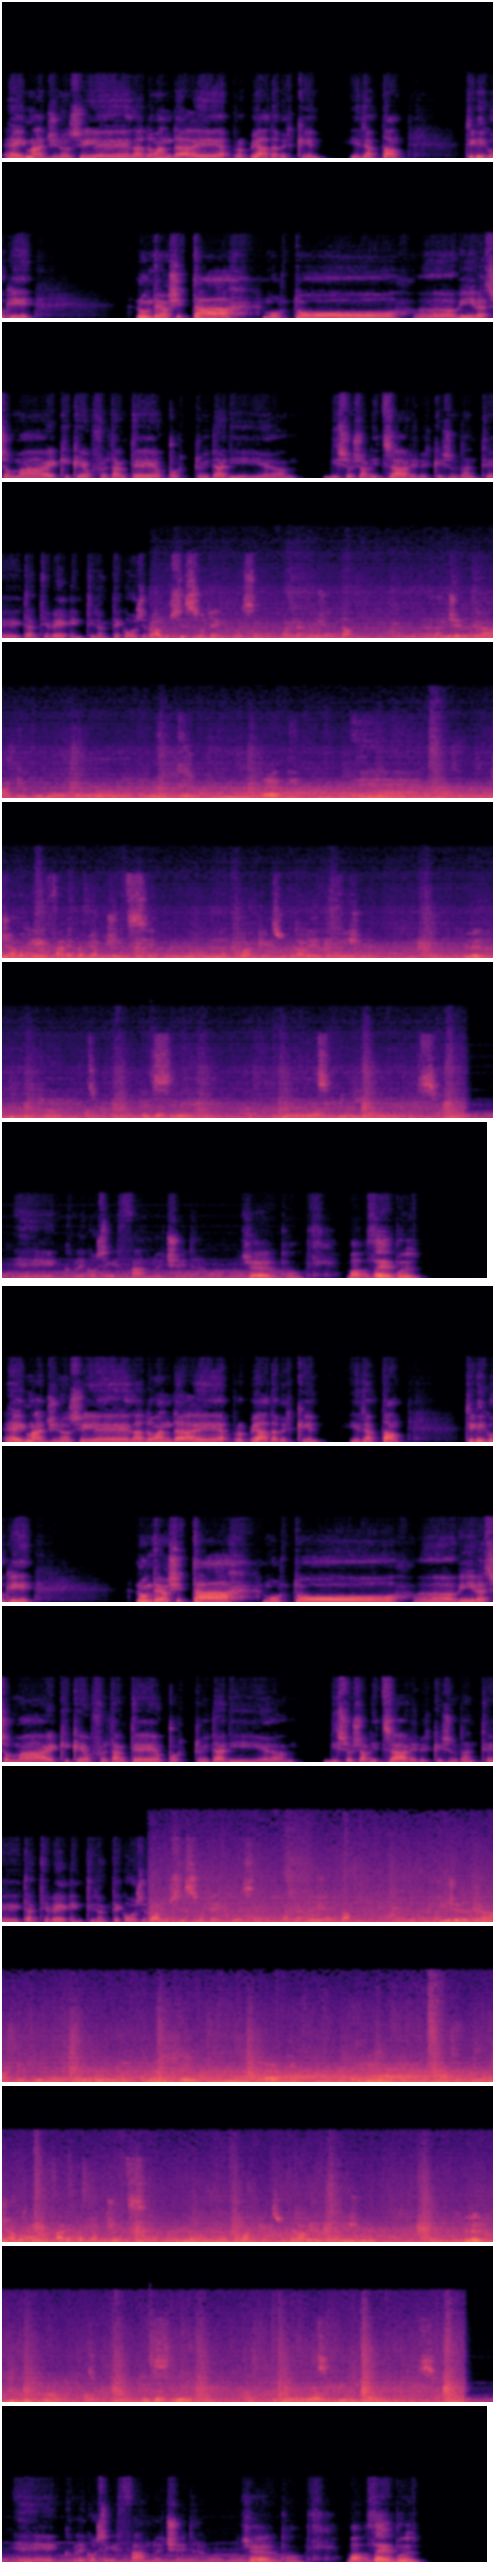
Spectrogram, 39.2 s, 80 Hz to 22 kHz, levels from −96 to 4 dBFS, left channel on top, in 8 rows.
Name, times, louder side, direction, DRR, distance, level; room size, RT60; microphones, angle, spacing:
voice 1, 0.0-3.2 3.5-4.3 4.6-5.8 6.2-12.7 13.0-18.5 18.9-22.6 23.1-24.1 24.5-28.3 29.2-34.1 34.5-36.2, right 2 dB, 15° right, 0.4 m, -37 dB
sound 1, 16.2-34.1, right 3 dB, 85° right, 0.5 m, -22 dB
sound 2, 21.7-37.2, left 1 dB, 45° left, 0.9 m, -42 dB
voice 2, 36.8-38.5, left 1 dB, 5° left, 1.8 m, -32 dB
3.9 x 2.8 x 2.8 m
head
